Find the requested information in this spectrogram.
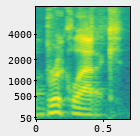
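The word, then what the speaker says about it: Bruichladdich: go how do you say it again uh Brook latic okay Brook latic yeah so this one it uses only local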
